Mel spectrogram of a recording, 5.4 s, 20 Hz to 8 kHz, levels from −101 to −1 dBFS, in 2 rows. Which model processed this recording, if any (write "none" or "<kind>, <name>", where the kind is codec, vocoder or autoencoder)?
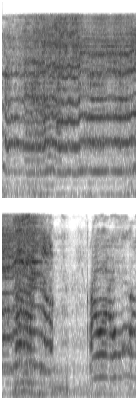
vocoder, HiFi-GAN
